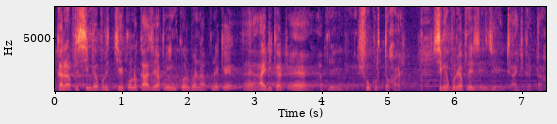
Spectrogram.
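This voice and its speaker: Speaking fast in a mid-range, darkish voice, a man with a Bangladeshi accent recounts his life story in a radio interview, mixing in English words and checking that the listener is following. The room is echoey and reverberant, with background music playing.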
